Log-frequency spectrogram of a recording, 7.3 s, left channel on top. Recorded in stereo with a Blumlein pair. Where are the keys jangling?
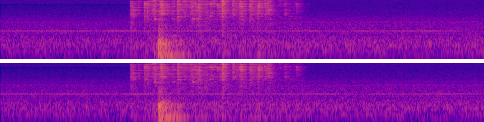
10° left, 0.7 m.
